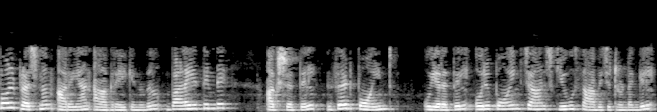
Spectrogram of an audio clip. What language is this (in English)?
Malayalam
